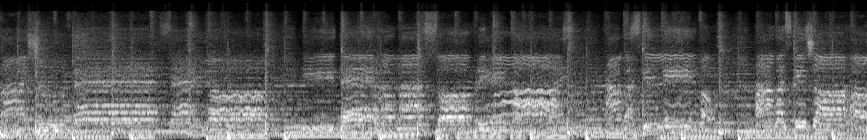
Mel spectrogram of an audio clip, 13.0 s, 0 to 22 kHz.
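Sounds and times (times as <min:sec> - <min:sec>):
worship song with band: 0:00.0 - 0:13.0.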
